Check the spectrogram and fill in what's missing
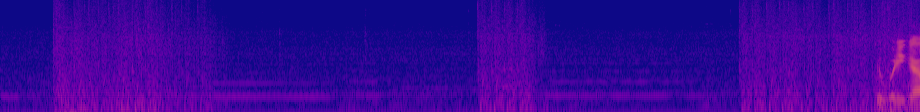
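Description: Call of Duty gunfire comes in three short, loud bursts of automatic shots spaced a few seconds apart, with quieter in-game ambience and faint tones between them.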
